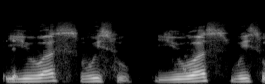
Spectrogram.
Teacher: কোন প্রকার টান গুনা নেই এখানে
